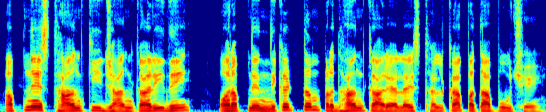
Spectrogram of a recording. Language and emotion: Hindi, neutral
